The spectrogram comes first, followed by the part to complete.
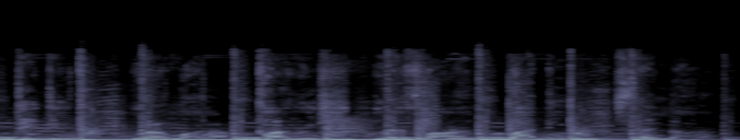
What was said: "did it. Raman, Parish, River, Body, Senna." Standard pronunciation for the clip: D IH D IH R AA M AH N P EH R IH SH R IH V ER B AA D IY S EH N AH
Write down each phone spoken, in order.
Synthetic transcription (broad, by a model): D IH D IH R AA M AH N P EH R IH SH L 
